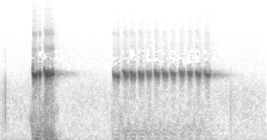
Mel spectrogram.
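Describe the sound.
A person imitates a traffic whistle using only their mouth: two sharp, shrill blasts, then a long rapid trill of pulsing whistle notes, loud, with no talking.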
